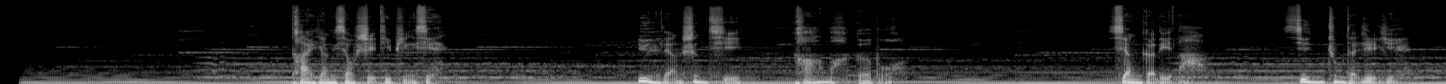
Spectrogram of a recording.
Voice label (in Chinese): 男, 广告, 银行; 富滇银行香格里拉分行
